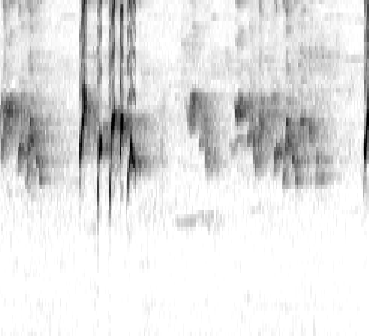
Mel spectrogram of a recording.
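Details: Red-whiskered bulbul singing a quick, repeated 'master song' style: one loud burst of five rapid whistled notes near the middle and a sharp note at the end, over softer continuous warbling in the background.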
